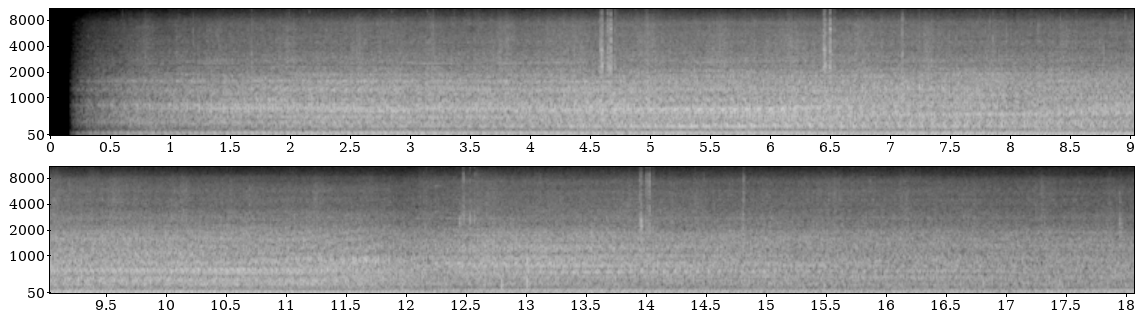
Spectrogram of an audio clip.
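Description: Tatra dump truck's diesel engine running steadily, fading in over the first second or so, with a few short sharp clicks over the top.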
